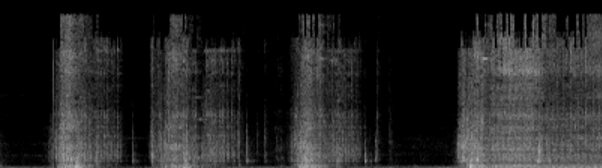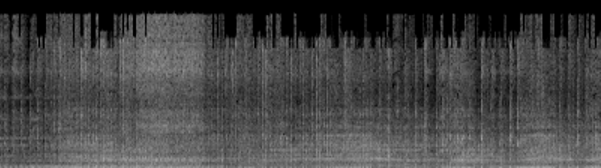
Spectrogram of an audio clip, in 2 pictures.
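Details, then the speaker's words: String trimmer that previously ran only when choked or primed, reassembled with its fuel lines, air filter and air box, then primed and choked. A few sputters, then a steady, even buzzing run with no stalling: normal running. "Alright, so it wasn't running this long before, so that's good."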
